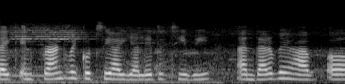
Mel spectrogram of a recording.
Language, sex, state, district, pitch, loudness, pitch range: English, female, Haryana, Rohtak, 235 Hz, -18 LUFS, 230-250 Hz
